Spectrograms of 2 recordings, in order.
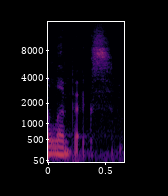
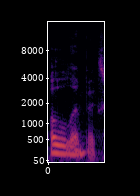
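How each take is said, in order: First: The first vowel is a short ah sound. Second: The first vowel is a long oh sound. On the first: "We say it with an A. it as a soft O, like a short O, not a long O" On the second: "We don't say Olympics"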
